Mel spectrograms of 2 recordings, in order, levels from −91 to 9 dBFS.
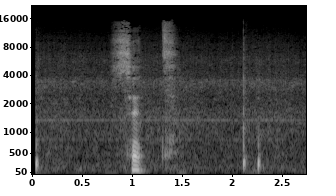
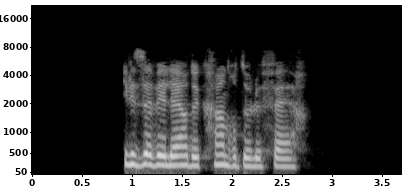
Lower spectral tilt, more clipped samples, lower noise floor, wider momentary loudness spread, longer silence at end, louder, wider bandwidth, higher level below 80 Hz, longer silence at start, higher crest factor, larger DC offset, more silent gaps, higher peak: second, -3.5 dB/octave vs -6.5 dB/octave; neither; second, -49 dBFS vs under -90 dBFS; first, 23 LU vs 9 LU; second, 0.15 s vs 1 s; second, -28 LUFS vs -16 LUFS; first, 16 kHz vs 7.8 kHz; about the same, -60 dBFS vs -58 dBFS; second, 0.05 s vs 0.9 s; first, 26 dB vs 16 dB; neither; neither; about the same, -4 dBFS vs -2 dBFS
